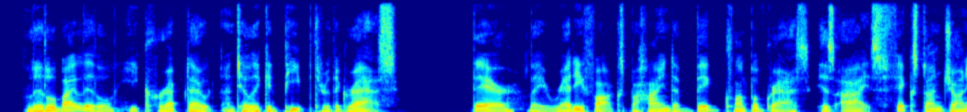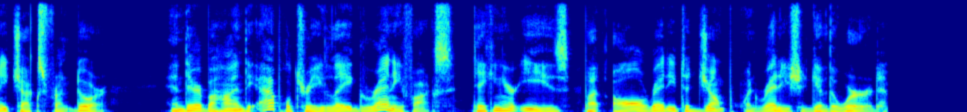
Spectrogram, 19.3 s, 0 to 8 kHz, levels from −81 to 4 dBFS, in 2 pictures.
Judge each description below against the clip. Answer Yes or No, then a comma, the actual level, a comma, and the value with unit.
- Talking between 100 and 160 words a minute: No, average, 170 wpm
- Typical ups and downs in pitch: Yes, average, 4.3 semitones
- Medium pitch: No, low, 115 Hz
